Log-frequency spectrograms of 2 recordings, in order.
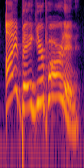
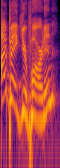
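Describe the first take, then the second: First: Higher, slow, offended "I beg your pardon"; indignant. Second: Said in the usual way. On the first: Real, not acted. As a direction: stretch it out like you can't believe what you heard.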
